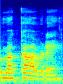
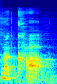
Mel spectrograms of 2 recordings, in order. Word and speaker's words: macabre: I heard it's super macabre. Macabre? I'm pretty sure that word is pronounced macabre. No, there's no way. There's no way a bre could turn into a cob.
